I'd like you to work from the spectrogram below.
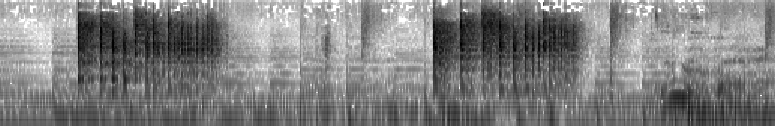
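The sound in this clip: Two ten-sided dice rolling during a tabletop role-playing game, heard as two separate bursts of rapid, bright clattering ticks, each lasting about a second, with quieter stretches around them.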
